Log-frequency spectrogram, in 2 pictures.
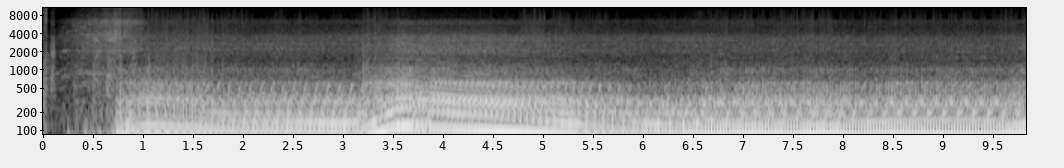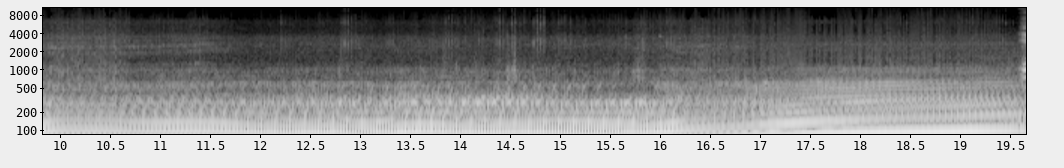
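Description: A 2002 Volvo V70 2.4T car driving on the road, loud steady engine rumble heard from inside, with repeated rises and falls in pitch as it accelerates and shifts gears, no voices.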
